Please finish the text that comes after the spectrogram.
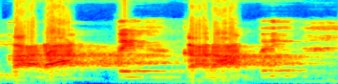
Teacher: No caso, se eu for levar em conta a regra, a palavra caráter é uma palavra paroxítona. Veja que a sílaba mais forte é a do meio, caráter, caráter, e ela termina em R.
